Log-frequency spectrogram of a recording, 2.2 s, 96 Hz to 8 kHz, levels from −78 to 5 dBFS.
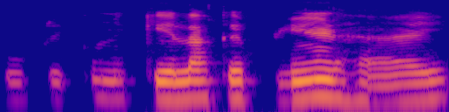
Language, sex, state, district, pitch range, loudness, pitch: Magahi, female, Bihar, Gaya, 155-165 Hz, -25 LUFS, 160 Hz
